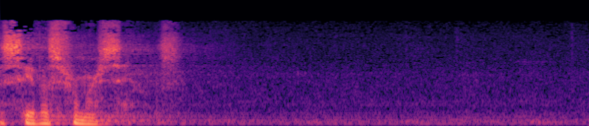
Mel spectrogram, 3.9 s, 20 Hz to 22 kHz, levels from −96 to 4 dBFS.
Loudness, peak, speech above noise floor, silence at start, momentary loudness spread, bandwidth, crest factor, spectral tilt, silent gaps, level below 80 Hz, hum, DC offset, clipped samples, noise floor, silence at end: -22 LUFS; -6 dBFS; 30 dB; 0 s; 16 LU; 11.5 kHz; 22 dB; -3.5 dB/octave; none; -58 dBFS; none; under 0.1%; under 0.1%; -52 dBFS; 2.7 s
